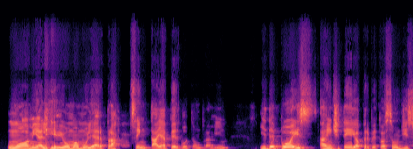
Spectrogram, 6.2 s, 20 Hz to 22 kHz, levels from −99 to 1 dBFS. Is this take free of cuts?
no; 2 cuts; at 2.7 s, 5.3 s

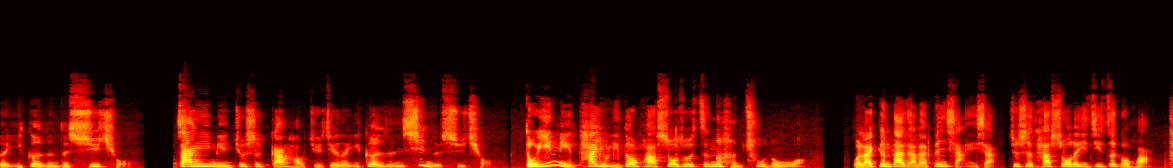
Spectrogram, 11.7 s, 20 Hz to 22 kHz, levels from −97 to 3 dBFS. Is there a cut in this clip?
no; 0 cuts

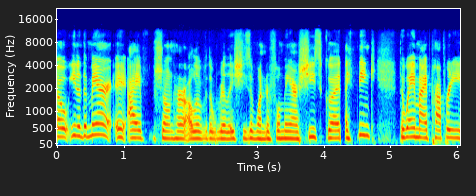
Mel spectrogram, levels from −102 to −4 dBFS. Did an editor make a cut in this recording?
yes; 3 cuts; at 2.4 s, 3.6 s, 4.2 s

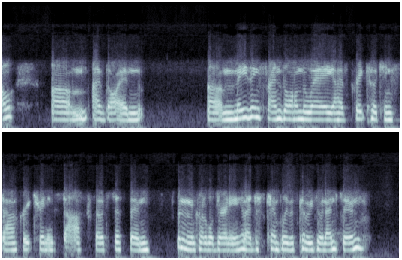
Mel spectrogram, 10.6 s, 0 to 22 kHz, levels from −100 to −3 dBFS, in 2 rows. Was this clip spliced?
no; 0 cuts

